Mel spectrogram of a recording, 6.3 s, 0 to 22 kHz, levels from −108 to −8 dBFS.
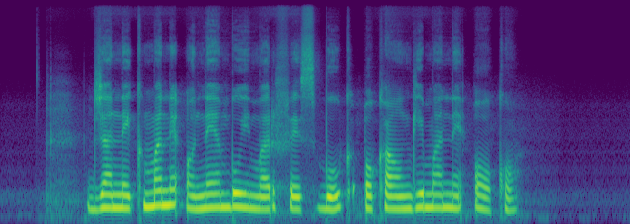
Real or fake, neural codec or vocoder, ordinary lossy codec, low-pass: fake; autoencoder, 48 kHz, 32 numbers a frame, DAC-VAE, trained on Japanese speech; none; 19.8 kHz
